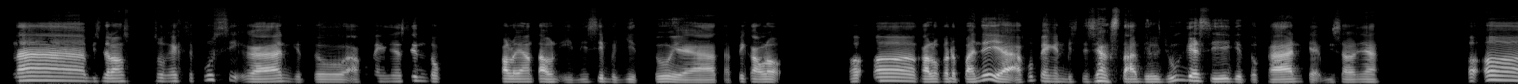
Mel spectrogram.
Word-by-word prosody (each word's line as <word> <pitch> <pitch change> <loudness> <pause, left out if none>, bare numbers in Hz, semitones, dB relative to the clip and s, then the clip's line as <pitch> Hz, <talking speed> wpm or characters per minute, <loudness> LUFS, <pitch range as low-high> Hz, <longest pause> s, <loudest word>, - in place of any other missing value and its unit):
nah 180 -2 +5
bisa 145 +1 -9
langsung 145 +1 -3
eksekusi 160 +9 -11 0.2
kan, 130 +2 +5
gitu. 115 0 -7
Aku 115 +7 -8
pengen 135 -1 -10
sih 185 - -4
untuk 140 -5 -9 0.6
kalo 130 -1 +4
yang 130 0 0
tahun 120 -4 +1
ini 110 +2 -18
sih 140 +4 -6
begitu 120 +4 -5
ya, 105 0 +1
tapi 140 - -12
kalo 120 0 +2 0.7
heeh, 170 +3 +2
kalo 130 0 +4
kedepannya 130 - 0
ya - - +5
aku 185 - -5
pengen 130 -5 -3
bisnis 120 +2 -15
yang 155 -4 +4
stabil 125 +1 0
juga 170 - +1
sih, 135 -4 -3
gitu 120 -2 -7
kan. 115 +2 +6
Kayak - - -8
misalnya 115 +1 -4 1.0
heeh, 205 0 +1
130 Hz, 140 wpm, -23 LUFS, 120-160 Hz, 1.0 s, kan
